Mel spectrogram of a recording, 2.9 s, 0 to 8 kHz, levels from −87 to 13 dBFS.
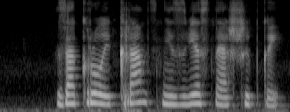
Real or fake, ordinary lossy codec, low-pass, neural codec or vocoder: real; none; none; none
